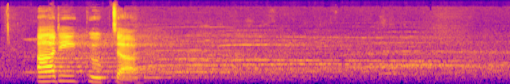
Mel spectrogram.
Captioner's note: audience cheers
